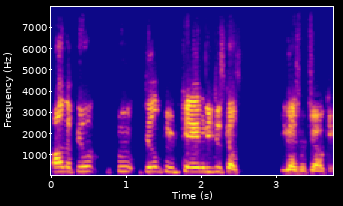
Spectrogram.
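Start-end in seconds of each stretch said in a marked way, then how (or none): 3.1-3.8 put-on thick backwoods Georgia accent. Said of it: "he had the thick accent and everything".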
